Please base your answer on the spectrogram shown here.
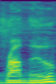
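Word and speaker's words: Ramuh: yui had Rama uh also I know his actual pronunciation is ramu but I refuse to say it that way uh blue Mage gaming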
